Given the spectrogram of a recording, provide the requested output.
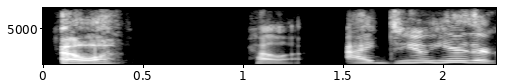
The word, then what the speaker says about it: Pella: How do they pronounce it? Pella.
